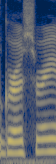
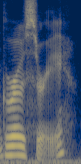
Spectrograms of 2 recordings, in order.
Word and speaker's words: grocery: Yeah, she notes you can say it with more of an ez sound in the middle, grocery, or more of a ziz sound, grocery.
